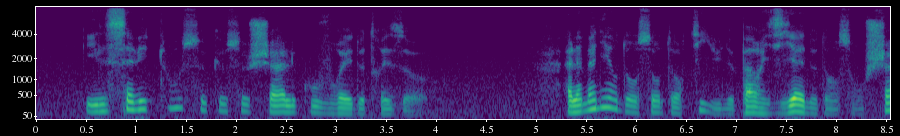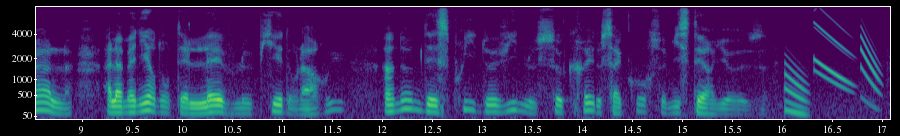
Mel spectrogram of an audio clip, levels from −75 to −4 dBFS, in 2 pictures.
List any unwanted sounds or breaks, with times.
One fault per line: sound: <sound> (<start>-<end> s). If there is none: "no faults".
sound: chirp (16.0-17.0 s)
